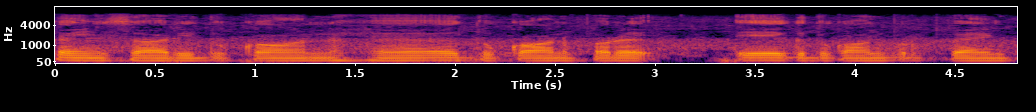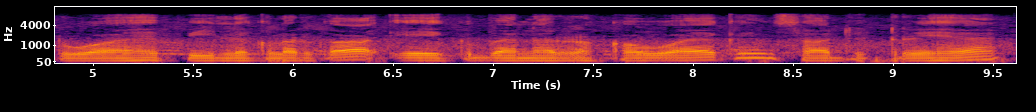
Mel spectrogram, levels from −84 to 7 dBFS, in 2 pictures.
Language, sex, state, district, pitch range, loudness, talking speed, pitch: Hindi, male, Uttar Pradesh, Shamli, 100-110 Hz, -17 LUFS, 150 wpm, 105 Hz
